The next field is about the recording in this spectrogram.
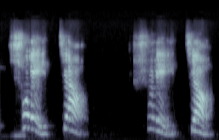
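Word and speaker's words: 睡觉: Shui jiao. Bukan shui tapi shui. Bacanya e. Walaupun tulisannya SHUI.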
